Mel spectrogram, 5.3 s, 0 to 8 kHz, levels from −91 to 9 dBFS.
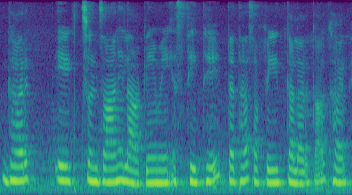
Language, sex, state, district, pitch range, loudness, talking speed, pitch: Hindi, female, Madhya Pradesh, Dhar, 195-225 Hz, -13 LUFS, 135 wpm, 210 Hz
